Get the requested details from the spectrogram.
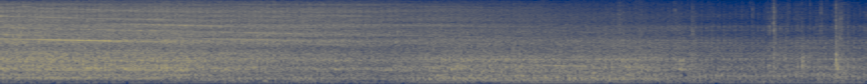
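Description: A propeller aircraft engine whines loudly close by, then slowly winds down.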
